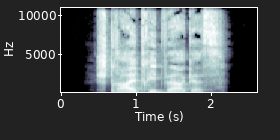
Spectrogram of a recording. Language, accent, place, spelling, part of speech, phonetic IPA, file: German, Germany, Berlin, Strahltriebwerkes, noun, [ˈʃtʁaːltʁiːpˌvɛʁkəs], De-Strahltriebwerkes.ogg
- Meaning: genitive singular of Strahltriebwerk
